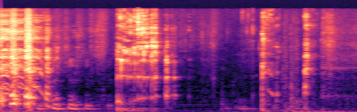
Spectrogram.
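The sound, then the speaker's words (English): A loud burp rumbles out in a long, gravelly stretch, followed by a couple of shorter, rougher belches with brief pauses between them. “Why are you always leaning to the camera when you burp?”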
